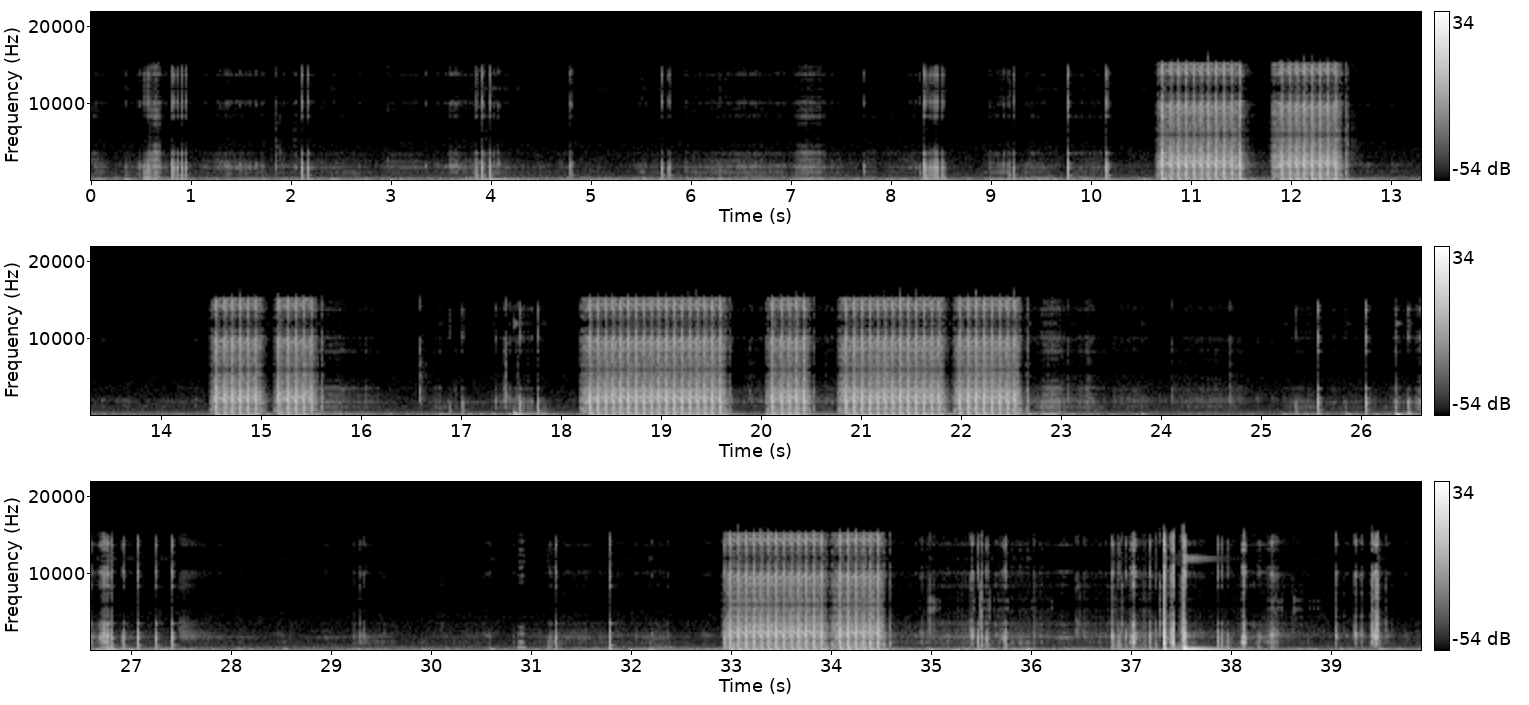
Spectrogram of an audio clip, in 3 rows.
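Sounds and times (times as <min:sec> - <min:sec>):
faint clicks and knocks: 0:03.3 - 0:06.4, 0:16.6 - 0:17.9, 0:23.8 - 0:27.7, 0:34.8 - 0:39.6
airsoft rifle full-auto bursts: 0:10.6 - 0:12.6, 0:14.5 - 0:15.6, 0:18.2 - 0:22.7, 0:32.9 - 0:34.6.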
